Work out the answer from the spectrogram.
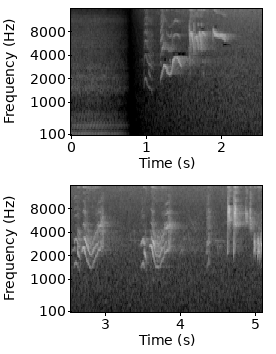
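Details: A song thrush in Ireland sings its complex, celebrated song of varied, clear whistled phrases with sharp rising and falling notes. Each phrase is brief and separated by short pauses, over faint background hiss.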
